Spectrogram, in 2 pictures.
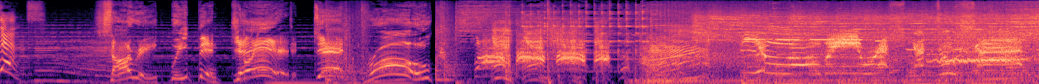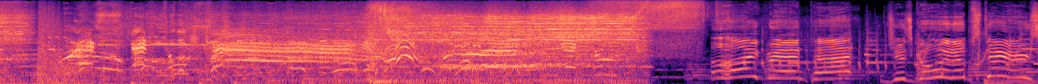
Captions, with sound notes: Sorry. We've been dead! Dead broke! [laughing] You owe me restitution! Restitution! Restitution! Oh hi Gran Pat, just going upstairs.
